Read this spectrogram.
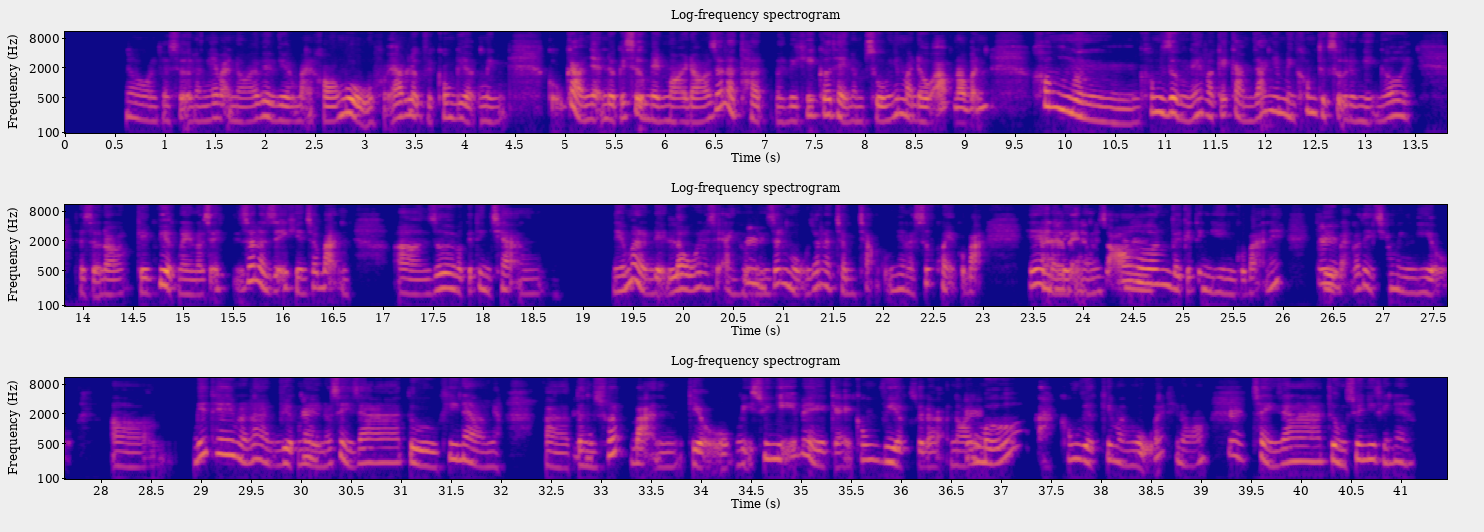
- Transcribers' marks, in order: tapping; "việc" said as "ghiệc"
- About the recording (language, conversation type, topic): Vietnamese, advice, Làm sao để cải thiện giấc ngủ khi tôi bị căng thẳng công việc và hay suy nghĩ miên man?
